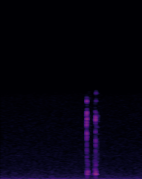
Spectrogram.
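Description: A quick mouse double-click, two sharp close clicks in rapid succession, heard alone against a faint quiet background while working in Dreamweaver software.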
